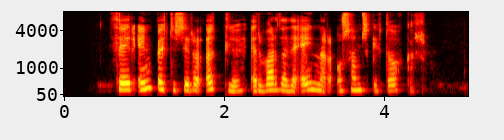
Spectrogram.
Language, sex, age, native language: Icelandic, female, 30-39, Icelandic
